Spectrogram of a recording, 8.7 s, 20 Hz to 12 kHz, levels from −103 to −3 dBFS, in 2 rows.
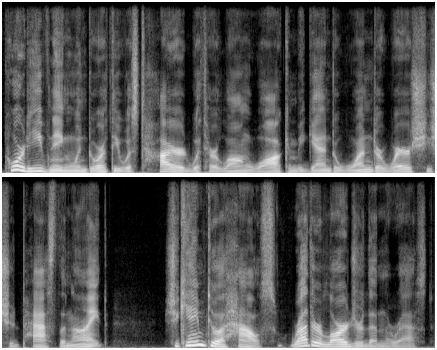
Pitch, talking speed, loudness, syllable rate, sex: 125 Hz, 210 wpm, -20 LUFS, 5.3 syllables/s, male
